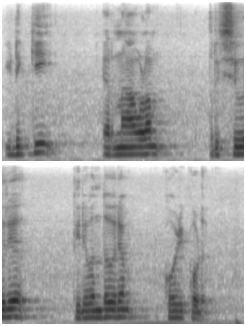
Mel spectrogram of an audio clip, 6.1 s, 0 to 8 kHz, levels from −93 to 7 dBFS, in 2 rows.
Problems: low volume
